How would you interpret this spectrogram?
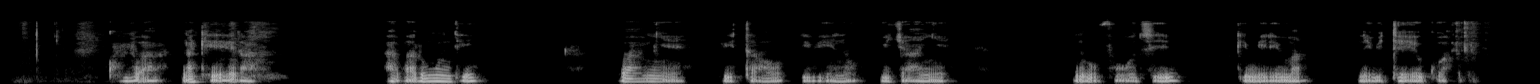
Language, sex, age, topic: Rundi, male, 18-24, education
